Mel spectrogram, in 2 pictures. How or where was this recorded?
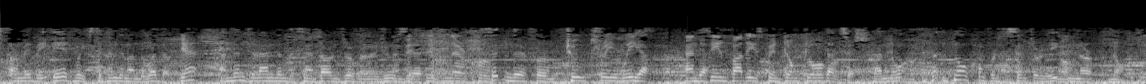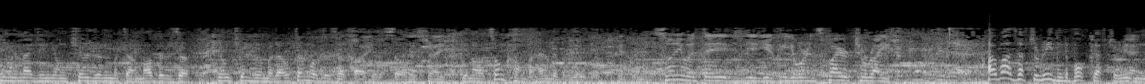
busy venue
